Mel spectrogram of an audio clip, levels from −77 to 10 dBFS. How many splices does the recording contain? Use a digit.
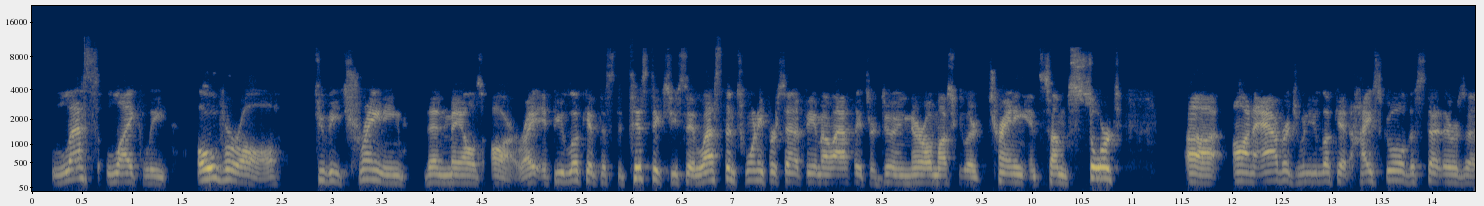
0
